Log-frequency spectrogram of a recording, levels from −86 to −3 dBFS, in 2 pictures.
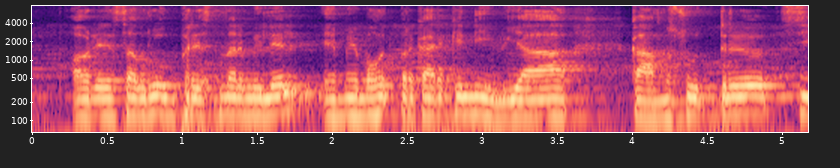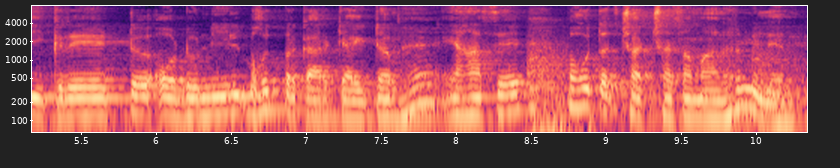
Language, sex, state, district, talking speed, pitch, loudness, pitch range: Hindi, male, Chhattisgarh, Sarguja, 160 wpm, 120 Hz, -15 LUFS, 115-125 Hz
